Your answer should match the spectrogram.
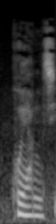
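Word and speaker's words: コ ヤン (고양): のかな、 3 号線に乗って、サムソンっていう 3 つの松だったと思う、サムソンっていう駅で降りたら、新世界グループがしているスターフィールドコヤン、スターフィールドコヤン、コヤンっていうのはコヤン市ですね、ソウルのすぐそばの新都市コヤン市、高いに、太陽の陽を書いて紅陽市と書いてコヤン市と呼ぶんですが、スターフィールドコヤンという商業施設があります。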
